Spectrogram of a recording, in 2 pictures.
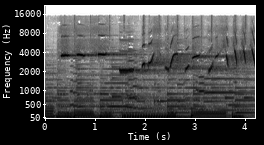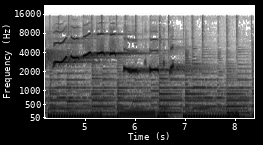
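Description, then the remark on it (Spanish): A bright, warbling calandria (mockingbird)-style whistle with quick upward slides and trills runs continuously over a steady instrumental backing, loud; it sounds like a person whistling in imitation of the bird. “Silba la calandria.”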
